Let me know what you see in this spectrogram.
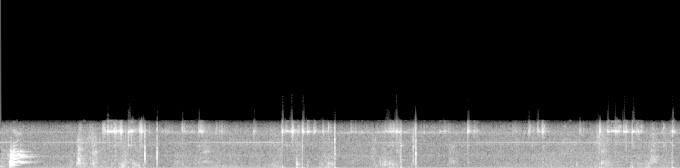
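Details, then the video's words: Izzy, a pet dog, gives a sharp bark at the start, then scattered soft yips, grumbles and snuffling noises over low steady hum. "Izzy Barking and Growling and Makin All Kinds of Funny Noises"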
